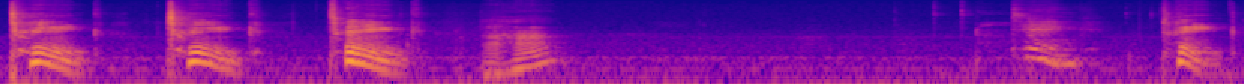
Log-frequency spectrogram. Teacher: Notice that the American English has more like a puff of air.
